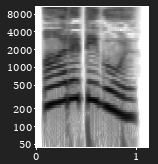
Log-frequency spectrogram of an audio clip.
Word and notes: ಆರಡಿಗೊಳ್: āraḍigoḷ

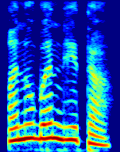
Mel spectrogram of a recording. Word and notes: ಅನುಬಂಧಿತ: Kannada

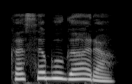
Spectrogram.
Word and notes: ಕಸಬುಗಾರ: kasabugāra

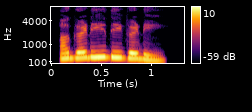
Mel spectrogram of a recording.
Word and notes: ಅಗಡದಿಗಡ: agaḍadigaḍa

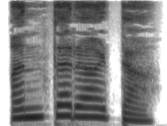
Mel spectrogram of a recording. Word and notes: ಅಂತರಾಟ: antarāṭa

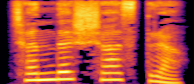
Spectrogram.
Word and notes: ಛಂದಶ್ಶಾಸ್ತ್ರ: kannada

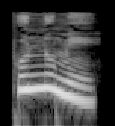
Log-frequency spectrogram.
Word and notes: ಪುಣ್ಣಮೆ: puṇṇame

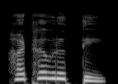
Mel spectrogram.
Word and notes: ಹಠವೃತ್ತಿ: kannada

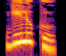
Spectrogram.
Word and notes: ಗಿಲುಕು: giluku

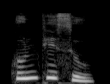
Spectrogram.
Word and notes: ಕುಂಟಿಸು: kannada; kuṇṭisu

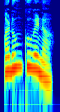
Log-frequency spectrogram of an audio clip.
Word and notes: ಅಡುಂಕುವೆಣ: kannada

